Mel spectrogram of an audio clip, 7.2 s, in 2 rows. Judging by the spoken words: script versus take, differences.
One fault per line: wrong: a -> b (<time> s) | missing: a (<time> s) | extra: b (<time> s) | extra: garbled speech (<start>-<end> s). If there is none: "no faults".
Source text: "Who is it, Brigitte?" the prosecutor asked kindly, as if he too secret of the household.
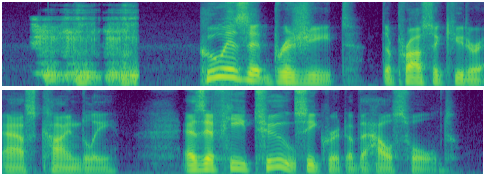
no faults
